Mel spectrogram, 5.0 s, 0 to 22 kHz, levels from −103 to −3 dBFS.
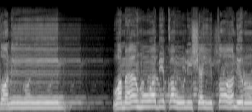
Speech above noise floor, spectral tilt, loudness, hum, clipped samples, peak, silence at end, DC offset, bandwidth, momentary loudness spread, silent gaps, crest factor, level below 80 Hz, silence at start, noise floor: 35 dB; -6 dB/octave; -26 LUFS; none; under 0.1%; -12 dBFS; 0 s; under 0.1%; 13.5 kHz; 5 LU; none; 14 dB; -78 dBFS; 0 s; -60 dBFS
